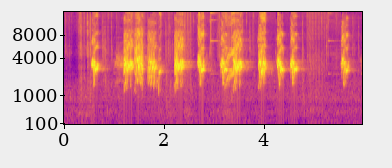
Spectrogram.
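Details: Budgerigars chirping in an aviary in the morning: a busy run of short, warbling chirps, some doubled or clustered, following one another almost without pause over a quiet background.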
